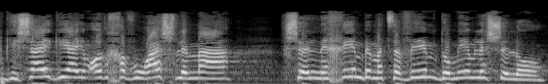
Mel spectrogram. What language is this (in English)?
Hebrew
